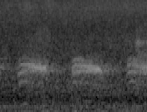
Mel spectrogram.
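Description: Crows caw outdoors, three drawn-out harsh calls in steady succession over a rough wind-like rush, loud and fairly near.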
